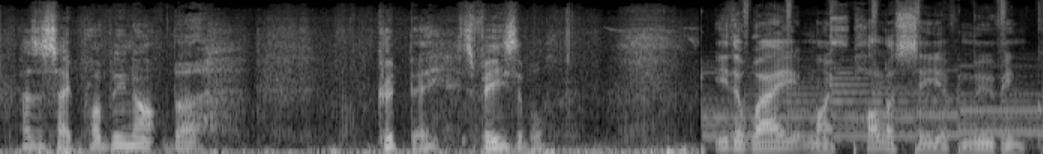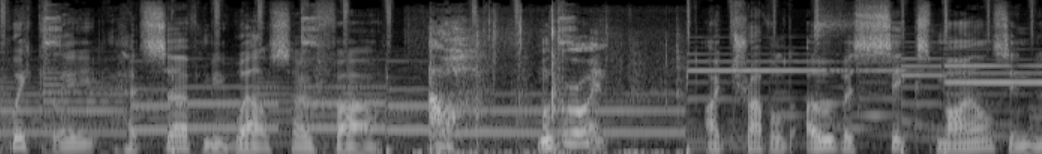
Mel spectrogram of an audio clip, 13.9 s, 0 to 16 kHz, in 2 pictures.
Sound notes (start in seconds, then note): 4.9 voiceover; 11.8 voiceover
